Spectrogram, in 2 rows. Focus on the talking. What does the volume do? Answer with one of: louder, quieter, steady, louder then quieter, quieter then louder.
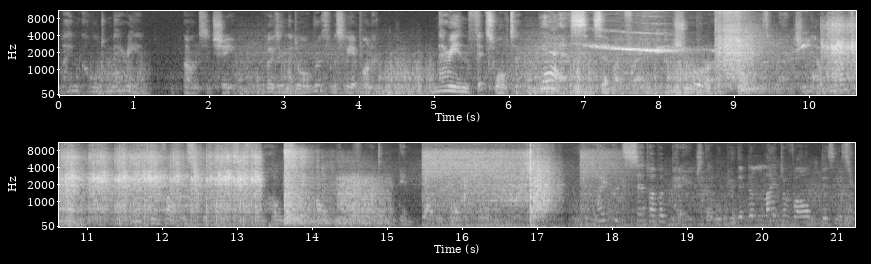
louder then quieter.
